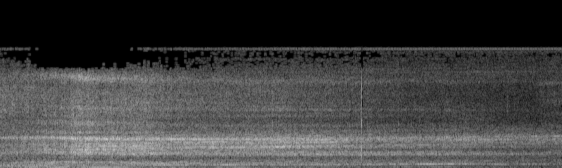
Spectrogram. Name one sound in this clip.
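A train rushes past close by and fades away.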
